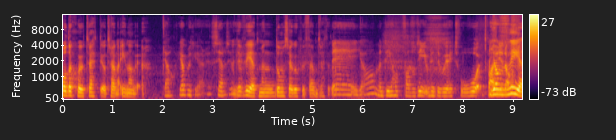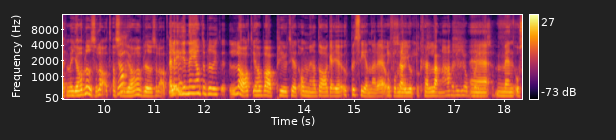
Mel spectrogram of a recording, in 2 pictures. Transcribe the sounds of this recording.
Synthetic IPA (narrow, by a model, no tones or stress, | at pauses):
pɔd̪ːaɧʉ̟ːt̪ʰɾɛt̪ːɪɔt̪ʰɾɛːna̰ʔɪ̰nːand̪ɛ̰ː | jɑɡbɾʉ̟ːkaɾjœ̰ːɾad̪ɛjɑːɡveːt̪mɛnd̪ɔmɔst̪əjɑɡopːvɪ̰fɛmːt̪ʰɾɛt̪ːɪd̪ɑ̰ːjɑːmɛnd̪ɛhɔfad̪d̪ɛjuɖəd̪ʉɔjɑɛt̪ʰvoːoɾjɑːɡveːt̪mɛnjɑːɡhabliːvɪt̪sɔlɑ̰ːt̪ʰːalsɔjɑːɡhaɾbliːvɪt̪sɔlɑ̰ːt̪ʰːɛlːənɛjɑhaɾɪnt̪əbliːvɪt̪lɑːt̪ːjɑːɡhaɾbɑːɾapʰɾɪʊɾɪt̪ʰeːɾat̪ɔmːiːnad̪ɑːɡaɾjɑːɡɛɾʔɵpːəseːnaɾəʔɔfoːɾmeːɾjʊʈːpʰɔkʰvɛlːaɳajɔbmɛnɔ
